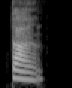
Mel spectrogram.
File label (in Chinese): "淡", Chinese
